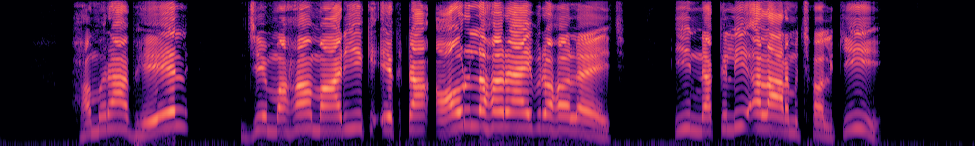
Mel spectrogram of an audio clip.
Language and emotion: Maithili, surprised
